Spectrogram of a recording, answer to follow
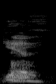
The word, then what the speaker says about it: GIF: It was an animated GIF where I said GIF with the hard G. Not a GIF.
